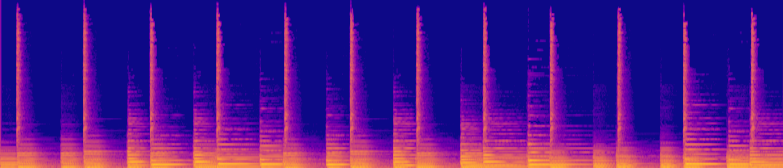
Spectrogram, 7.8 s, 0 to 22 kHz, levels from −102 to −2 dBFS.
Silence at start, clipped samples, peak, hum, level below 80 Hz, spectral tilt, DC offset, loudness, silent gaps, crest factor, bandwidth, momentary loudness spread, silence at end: 0 s; under 0.1%; -8 dBFS; none; -40 dBFS; -6.5 dB/octave; under 0.1%; -24 LUFS; none; 16 dB; over 20 kHz; 6 LU; 0 s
